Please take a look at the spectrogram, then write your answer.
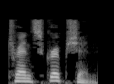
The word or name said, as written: transcription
